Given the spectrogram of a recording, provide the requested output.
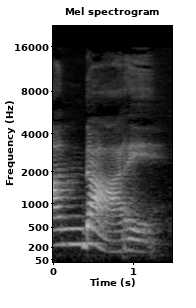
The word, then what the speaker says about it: andare: Vo andare. You try. Let's divide into syllables. Vo andare. You try. Careful with the R. Re. You try. An da re. Andare.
